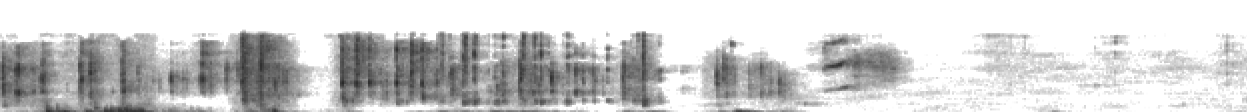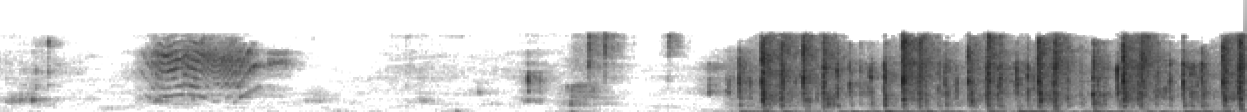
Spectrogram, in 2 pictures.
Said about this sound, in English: Someone has a noisy keyboard. That is me. Sorry. Okay. Clickety-clack. Clickety-clack. That is probably me.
